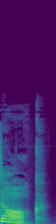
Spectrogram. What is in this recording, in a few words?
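"dark", British English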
